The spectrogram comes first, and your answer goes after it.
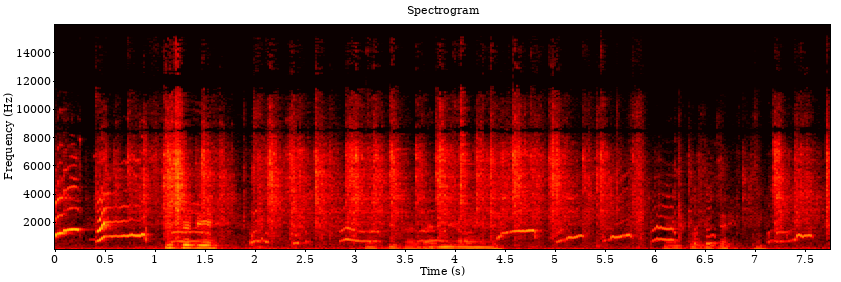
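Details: Whining Siberian Husky in Nepal: a long run of thin, wavering, high whines, some rising and some falling, repeated with little pause, mixed with human voices and background music.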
